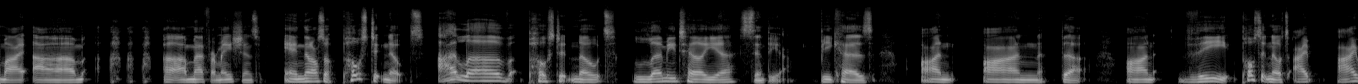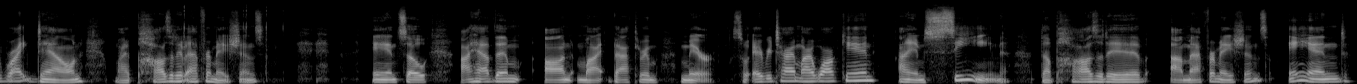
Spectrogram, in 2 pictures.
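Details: Adult male who stutters, a Persian Gulf War veteran, speaking in a podcast interview; repetitions and filler interjections heard. Finding: stuttering.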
